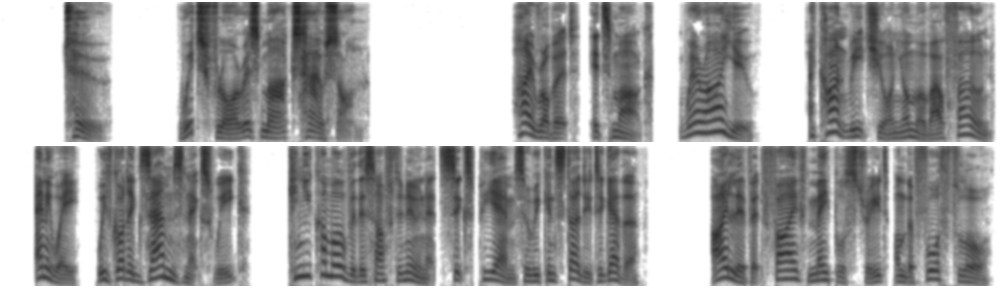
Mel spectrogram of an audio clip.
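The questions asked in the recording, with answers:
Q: Which floor is Mark's house on?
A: The 4th floor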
